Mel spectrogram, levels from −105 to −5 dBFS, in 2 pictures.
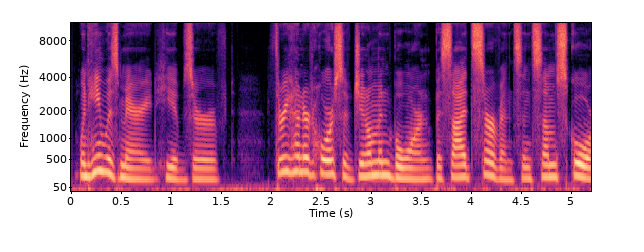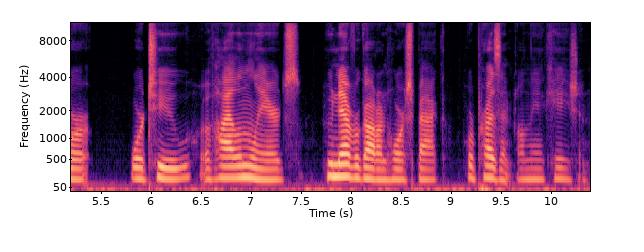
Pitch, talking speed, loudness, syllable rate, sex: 180 Hz, 180 wpm, -20 LUFS, 5.7 syllables/s, female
